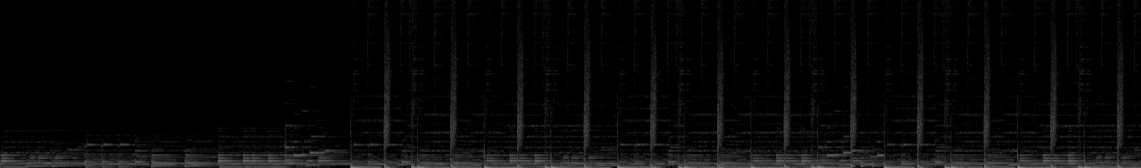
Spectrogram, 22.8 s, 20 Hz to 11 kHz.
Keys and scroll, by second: 0.5 Escape, 7.3 Escape, 9.5 Escape, 11.8-13.5 typing, 19.7 Escape.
